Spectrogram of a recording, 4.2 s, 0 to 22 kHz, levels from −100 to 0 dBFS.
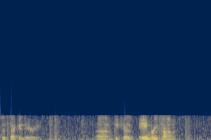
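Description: A speech recording carrying three faults. The whole clip has passed through the GSM full-rate codec, and the damage is plainly audible. The voice has a buzzy, gravelly grain because the codec rebuilds each stretch from a vocal-tract filter driven by a sparse train of regular pulses. Nothing survives above 4 kHz, which fits the 13 kbps telephone codec. On a spectrogram the energy stops at a hard ceiling at 4 kHz, and the harmonics look smeared and coarse rather than cleanly striped. Overdone noise removal sits on top of this throughout. The background has been pushed down and broken up into small twinkling specks, because individual frequency bands close to the estimated noise floor have been cut hard or removed entirely, taking the quieter parts of the voice with them. A spectrogram shows this as a speckled, moth-eaten texture: isolated bright dots scattered across dark gaps, with ragged holes in the weaker parts of the speech. 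From 0.74 to 0.81 s there are lost GSM frames. About 60 ms of signal, consistent with three 20 ms frames, is replaced by the previous frame's parameters repeated, which gives a brief rough, metallic ring. In the waveform this appears as a short, repetitive stretch. On the spectrogram it shows as frozen horizontal bands where the formants stop moving.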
